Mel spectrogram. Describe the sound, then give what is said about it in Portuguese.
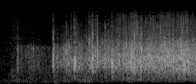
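Applause in the Bundestag after Friedrich Merz is elected chancellor in a second-round vote. A few scattered claps quickly swell into steady, loud clapping that keeps building to the end. “Aplausos para Friedrich Merz, que foi eleito a segunda volta, o décimo chanceler da República Federal da Alemanha”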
